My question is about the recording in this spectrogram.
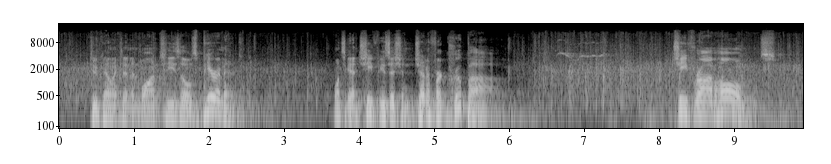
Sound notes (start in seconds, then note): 6.1 audience applauding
